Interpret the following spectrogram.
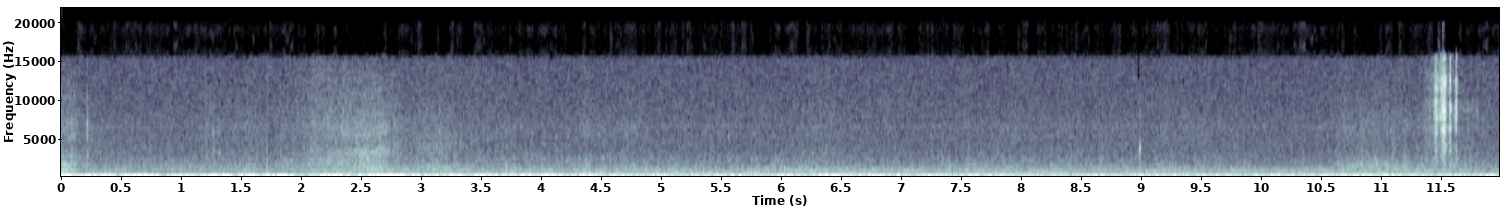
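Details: Near-silent indoor room with only a faint low hum and a few soft clicks, no animal voice.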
